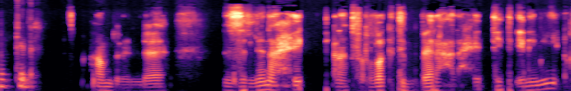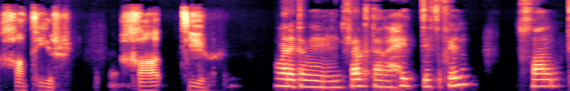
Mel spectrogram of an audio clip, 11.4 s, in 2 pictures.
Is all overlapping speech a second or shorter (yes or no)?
yes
